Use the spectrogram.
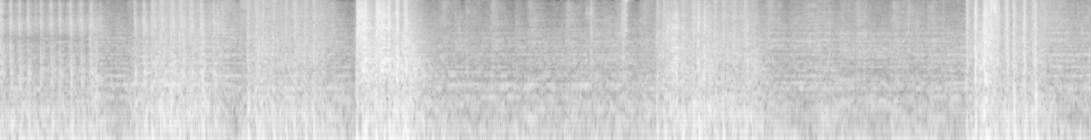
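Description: Gunfire in a mobile battle royale game on Android: rapid automatic bursts with several louder, closer volleys breaking out over a constant busy background of battle noise.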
